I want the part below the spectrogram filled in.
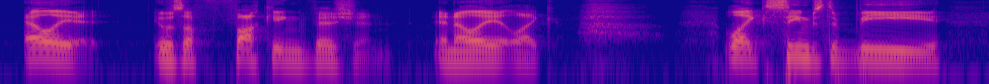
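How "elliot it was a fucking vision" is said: ordinary talk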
